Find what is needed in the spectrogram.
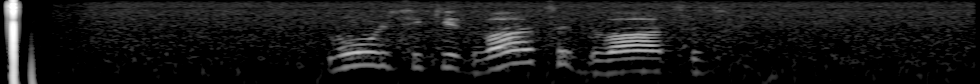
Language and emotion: Russian, sad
